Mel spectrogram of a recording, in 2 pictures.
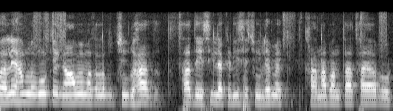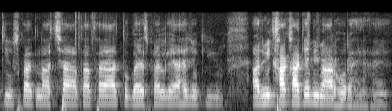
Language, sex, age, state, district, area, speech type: Hindi, male, 30-45, Uttar Pradesh, Prayagraj, rural, spontaneous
